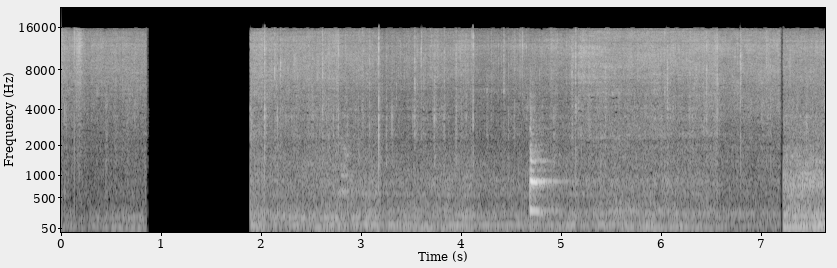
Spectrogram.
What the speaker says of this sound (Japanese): ベーコンがこんな感じで 焼けてきましたので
